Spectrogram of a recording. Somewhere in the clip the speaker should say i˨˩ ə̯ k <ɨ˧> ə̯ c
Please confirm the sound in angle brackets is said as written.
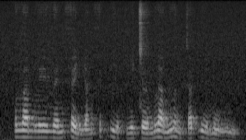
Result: no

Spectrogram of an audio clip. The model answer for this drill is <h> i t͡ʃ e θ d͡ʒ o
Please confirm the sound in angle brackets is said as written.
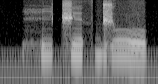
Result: yes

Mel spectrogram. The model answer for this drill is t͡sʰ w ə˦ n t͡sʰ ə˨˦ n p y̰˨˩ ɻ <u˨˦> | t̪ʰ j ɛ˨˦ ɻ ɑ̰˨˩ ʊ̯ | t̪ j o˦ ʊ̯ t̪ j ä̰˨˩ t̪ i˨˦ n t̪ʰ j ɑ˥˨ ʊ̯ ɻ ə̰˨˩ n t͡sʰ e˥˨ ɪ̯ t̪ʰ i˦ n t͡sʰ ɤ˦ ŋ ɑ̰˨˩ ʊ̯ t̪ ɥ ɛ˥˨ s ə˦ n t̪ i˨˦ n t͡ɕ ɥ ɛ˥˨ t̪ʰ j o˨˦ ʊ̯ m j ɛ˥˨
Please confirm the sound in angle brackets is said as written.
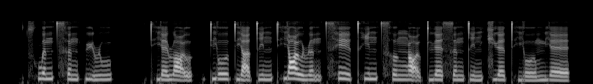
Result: yes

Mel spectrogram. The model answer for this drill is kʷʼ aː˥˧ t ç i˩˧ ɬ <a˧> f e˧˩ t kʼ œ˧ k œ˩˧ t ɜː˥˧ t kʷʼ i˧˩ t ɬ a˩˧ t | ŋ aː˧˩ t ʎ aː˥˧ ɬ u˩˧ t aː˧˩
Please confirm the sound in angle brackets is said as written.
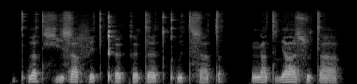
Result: yes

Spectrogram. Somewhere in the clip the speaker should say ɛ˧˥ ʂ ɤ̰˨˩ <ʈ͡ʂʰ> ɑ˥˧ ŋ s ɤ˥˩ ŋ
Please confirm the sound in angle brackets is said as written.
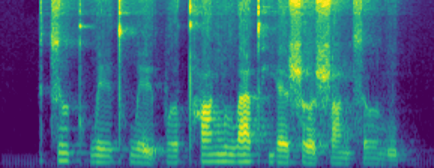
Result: no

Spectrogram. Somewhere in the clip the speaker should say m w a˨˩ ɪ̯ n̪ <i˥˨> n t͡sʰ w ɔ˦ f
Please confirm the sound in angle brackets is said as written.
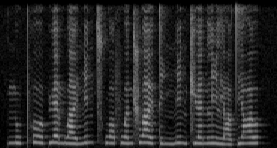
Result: no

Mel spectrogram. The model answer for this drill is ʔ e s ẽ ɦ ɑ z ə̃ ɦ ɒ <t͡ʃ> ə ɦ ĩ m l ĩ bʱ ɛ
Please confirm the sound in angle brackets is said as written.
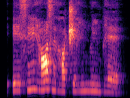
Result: yes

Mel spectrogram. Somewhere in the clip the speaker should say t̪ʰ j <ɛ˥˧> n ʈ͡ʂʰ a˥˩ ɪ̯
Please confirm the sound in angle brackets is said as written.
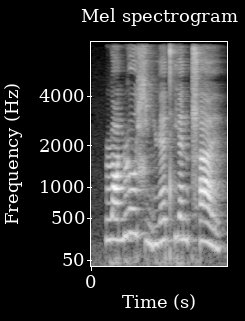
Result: yes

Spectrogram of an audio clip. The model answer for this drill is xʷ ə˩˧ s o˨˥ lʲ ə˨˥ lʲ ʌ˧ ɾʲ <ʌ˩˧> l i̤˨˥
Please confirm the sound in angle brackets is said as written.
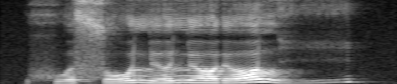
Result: no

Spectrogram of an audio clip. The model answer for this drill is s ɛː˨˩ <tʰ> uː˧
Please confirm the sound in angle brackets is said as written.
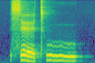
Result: yes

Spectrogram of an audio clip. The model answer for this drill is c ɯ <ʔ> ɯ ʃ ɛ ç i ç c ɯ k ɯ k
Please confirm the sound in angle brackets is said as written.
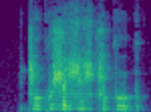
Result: no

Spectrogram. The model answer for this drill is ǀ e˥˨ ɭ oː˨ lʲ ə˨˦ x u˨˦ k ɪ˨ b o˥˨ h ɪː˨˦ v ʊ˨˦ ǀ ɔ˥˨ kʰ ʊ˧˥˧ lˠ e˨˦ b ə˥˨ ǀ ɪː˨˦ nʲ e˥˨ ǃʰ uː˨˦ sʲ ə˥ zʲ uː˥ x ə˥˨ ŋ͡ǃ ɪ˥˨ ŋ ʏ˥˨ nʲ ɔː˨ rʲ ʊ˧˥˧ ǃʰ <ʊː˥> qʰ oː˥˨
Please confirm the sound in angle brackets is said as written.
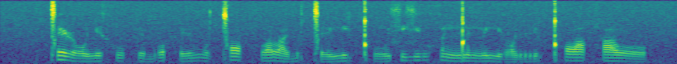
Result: no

